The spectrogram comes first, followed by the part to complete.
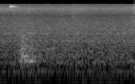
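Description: Steady hiss of room noise through the sound system. A brief, short sound about half a second in may be a breath or a small vocal sound.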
